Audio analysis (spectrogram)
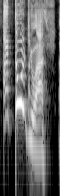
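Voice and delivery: loud, hammed-up African accent. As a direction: scold the customer in a booming mock African accent. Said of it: "why are you going all African on me?".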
